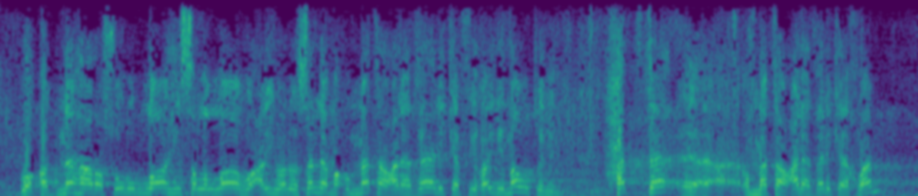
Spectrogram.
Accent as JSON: {"language": "Arabic", "town": "Tanta", "region": "Gharbia", "country": "Egypt", "said": "ما يكفي الصنم الأكبر الذي عندنا في طنطا، وليس عندنا يعني عند جيراننا في طنطا"}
